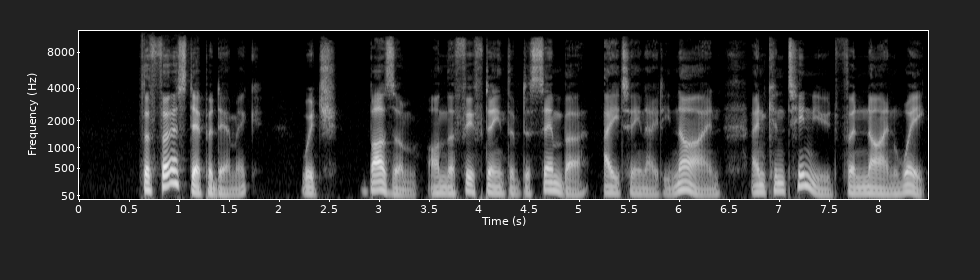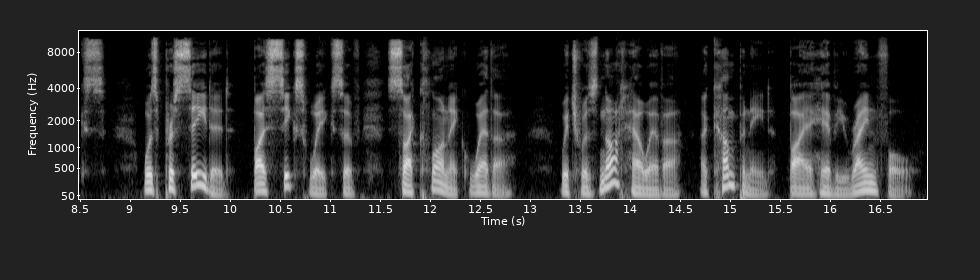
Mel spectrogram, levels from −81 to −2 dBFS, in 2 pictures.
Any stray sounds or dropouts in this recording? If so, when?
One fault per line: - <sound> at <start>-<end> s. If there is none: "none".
none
